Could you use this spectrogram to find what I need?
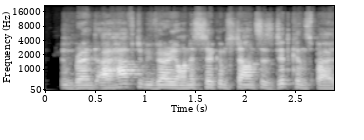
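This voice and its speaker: With a British accent, a man talks at a fairly high pitch. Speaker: public policy institute founder. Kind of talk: interview on live online show.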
